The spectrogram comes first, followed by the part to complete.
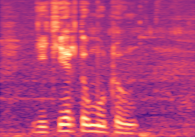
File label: "jicertumuTHung" heavy rain, andamanese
